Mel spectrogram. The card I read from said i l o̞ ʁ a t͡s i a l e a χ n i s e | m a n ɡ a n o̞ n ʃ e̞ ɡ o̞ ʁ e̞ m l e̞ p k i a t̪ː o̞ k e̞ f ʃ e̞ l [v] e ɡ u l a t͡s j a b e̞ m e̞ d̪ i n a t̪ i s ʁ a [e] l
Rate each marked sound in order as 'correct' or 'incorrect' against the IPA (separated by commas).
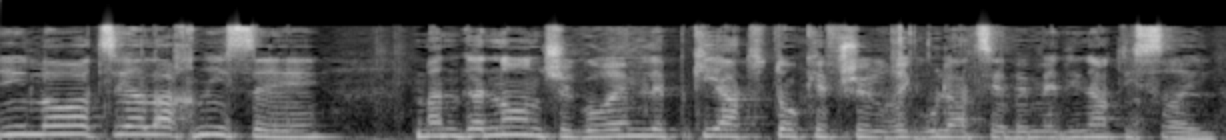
incorrect, correct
